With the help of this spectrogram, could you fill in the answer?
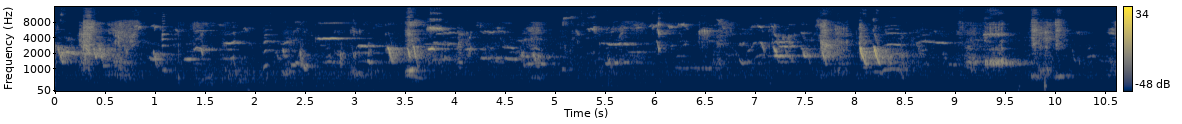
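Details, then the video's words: A lively Waikawa bird chorus of many overlapping voices, with sharp chirps, buzzy trills and clear whistled notes following one another rapidly throughout. "Waikawa Bird Song"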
